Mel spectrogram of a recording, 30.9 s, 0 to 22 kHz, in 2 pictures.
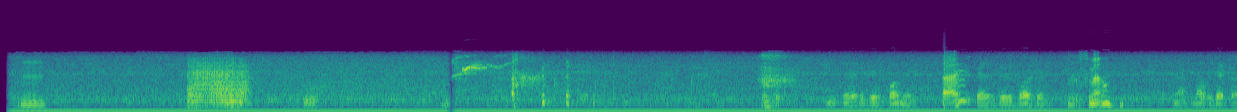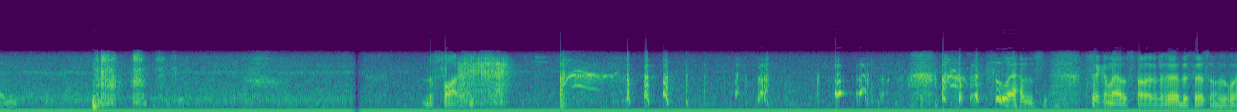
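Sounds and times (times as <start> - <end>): man farting: 2.3 - 3.2, 16.6 - 17.4, 21.2 - 22.0
high squeak: 5.6 - 6.4
stifled giggling: 5.7 - 7.9, 16.6 - 17.8, 22.5 - 28.2.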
